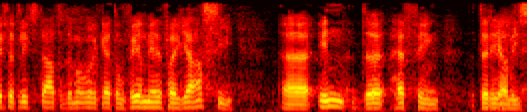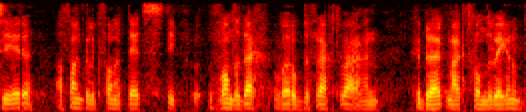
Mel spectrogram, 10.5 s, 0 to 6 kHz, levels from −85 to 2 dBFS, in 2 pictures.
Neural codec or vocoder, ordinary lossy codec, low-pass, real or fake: vocoder, 44.1 kHz, 128 mel bands, Pupu-Vocoder; none; 5.4 kHz; fake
